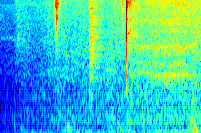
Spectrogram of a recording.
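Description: Near silence, with three faint, sharp clicks in the second half and a faint room hiss coming up about half a second in.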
